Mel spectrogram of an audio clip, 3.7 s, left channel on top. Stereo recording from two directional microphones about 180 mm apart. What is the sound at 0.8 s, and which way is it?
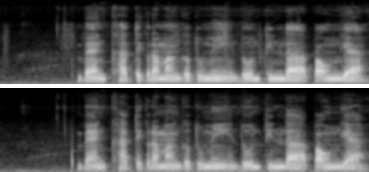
Speech, centre (ahead or behind).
